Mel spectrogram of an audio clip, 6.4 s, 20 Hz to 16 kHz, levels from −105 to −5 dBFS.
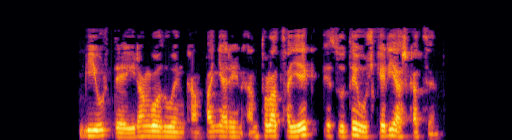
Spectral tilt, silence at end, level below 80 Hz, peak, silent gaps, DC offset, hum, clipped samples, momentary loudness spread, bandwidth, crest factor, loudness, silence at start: -6 dB/octave; 0.95 s; -60 dBFS; 0 dBFS; 4.00-4.04 s; under 0.1%; none; under 0.1%; 13 LU; 7.6 kHz; 18 dB; -17 LUFS; 1 s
